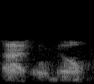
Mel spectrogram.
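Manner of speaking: low, soft, noncommittal "I don't know"; low mumble. Real, not acted. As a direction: let it drop low and quiet. Same words, low then high.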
